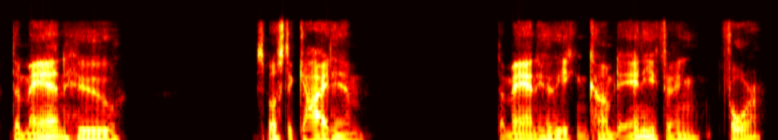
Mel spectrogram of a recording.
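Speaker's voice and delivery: real emotion catching in the voice; struggling to get the words out, moved; getting emotional. Real, not acted. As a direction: push through, choked up, slowing at the end. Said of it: "I apologize if I'm getting a little emotional".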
